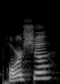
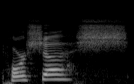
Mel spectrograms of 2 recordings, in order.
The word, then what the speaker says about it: Porsche: arnold schwarzenegger is it porsche is it porsche or porsche uh i say porsche and in german it's like porsche it's not porsche it's porsche so but also you know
